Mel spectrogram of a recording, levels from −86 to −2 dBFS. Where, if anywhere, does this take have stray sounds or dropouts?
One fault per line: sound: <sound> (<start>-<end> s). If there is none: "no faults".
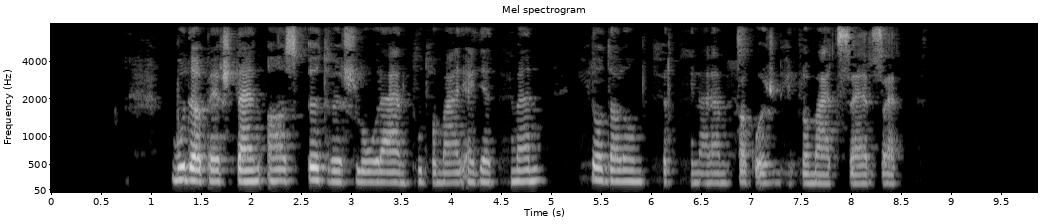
no faults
